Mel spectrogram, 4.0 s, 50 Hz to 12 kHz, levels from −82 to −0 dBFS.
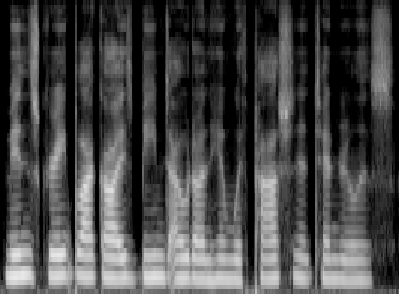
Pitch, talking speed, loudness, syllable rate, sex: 190 Hz, 165 wpm, -17 LUFS, 4.4 syllables/s, female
